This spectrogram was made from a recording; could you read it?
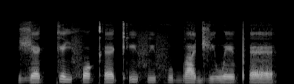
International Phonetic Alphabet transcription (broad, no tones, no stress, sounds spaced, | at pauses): ʒ ɛ kː e j f ɔ kʼ ɛ kʼ i f i f u b a d͡ʒ i w e pʼ ɛ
